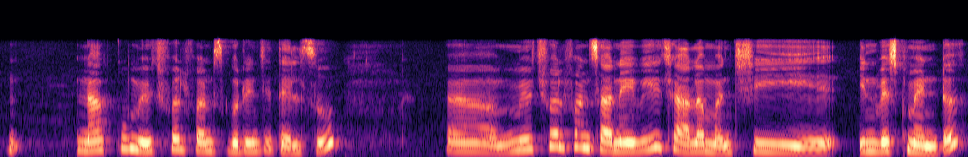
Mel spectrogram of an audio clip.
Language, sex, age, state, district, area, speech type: Telugu, female, 45-60, Telangana, Jangaon, rural, spontaneous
